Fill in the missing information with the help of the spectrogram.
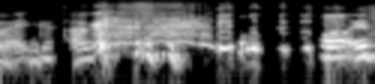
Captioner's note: laughing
